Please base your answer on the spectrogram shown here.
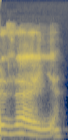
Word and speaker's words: veuille: L'autre prononciation un peu difficile, c'est pour vouloir, que je veuille.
